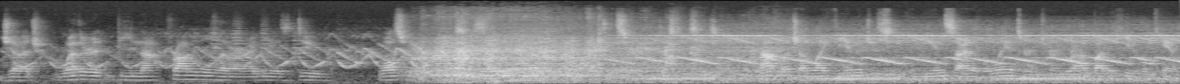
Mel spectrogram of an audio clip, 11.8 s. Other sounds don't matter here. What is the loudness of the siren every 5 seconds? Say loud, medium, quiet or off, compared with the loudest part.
quiet, loud, loud.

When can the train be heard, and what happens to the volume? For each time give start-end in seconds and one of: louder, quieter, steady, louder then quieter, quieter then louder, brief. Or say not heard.
4.0-8.1 quieter.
